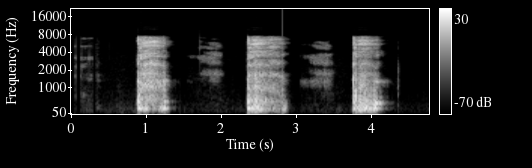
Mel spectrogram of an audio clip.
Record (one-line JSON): {"three_cough_length": "4.8 s", "three_cough_amplitude": 30644, "three_cough_signal_mean_std_ratio": 0.39, "survey_phase": "beta (2021-08-13 to 2022-03-07)", "age": "18-44", "gender": "Male", "wearing_mask": "No", "symptom_none": true, "symptom_onset": "6 days", "smoker_status": "Never smoked", "respiratory_condition_asthma": false, "respiratory_condition_other": false, "recruitment_source": "REACT", "submission_delay": "3 days", "covid_test_result": "Negative", "covid_test_method": "RT-qPCR", "influenza_a_test_result": "Positive", "influenza_a_ct_value": 33.6, "influenza_b_test_result": "Negative"}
